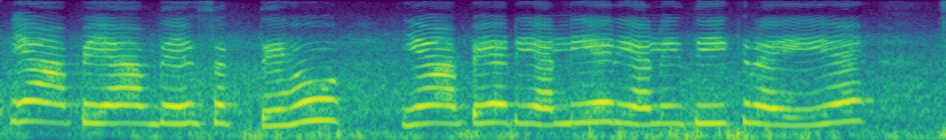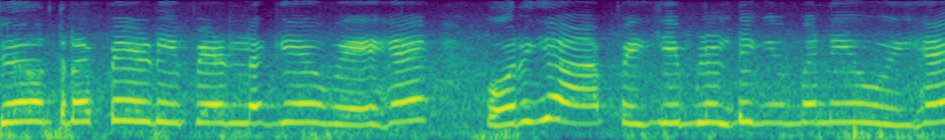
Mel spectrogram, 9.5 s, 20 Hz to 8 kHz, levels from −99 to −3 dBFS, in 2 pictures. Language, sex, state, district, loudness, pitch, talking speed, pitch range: Hindi, female, Haryana, Jhajjar, -13 LUFS, 395 Hz, 185 wpm, 380-410 Hz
